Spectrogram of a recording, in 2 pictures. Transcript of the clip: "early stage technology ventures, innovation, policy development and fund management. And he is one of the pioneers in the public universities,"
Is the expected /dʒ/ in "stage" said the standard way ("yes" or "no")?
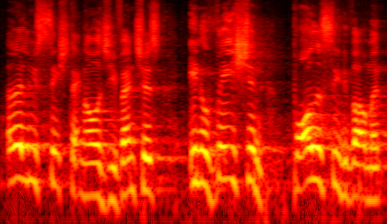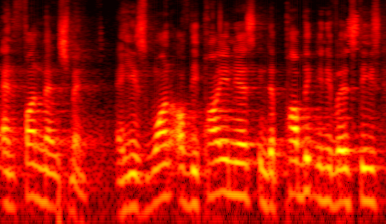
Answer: no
